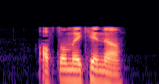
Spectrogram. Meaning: automobile
- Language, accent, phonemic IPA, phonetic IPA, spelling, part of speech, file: Armenian, Eastern Armenian, /ɑftomekʰeˈnɑ/, [ɑftomekʰenɑ́], ավտոմեքենա, noun, Hy-ավտոմեքենա.ogg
